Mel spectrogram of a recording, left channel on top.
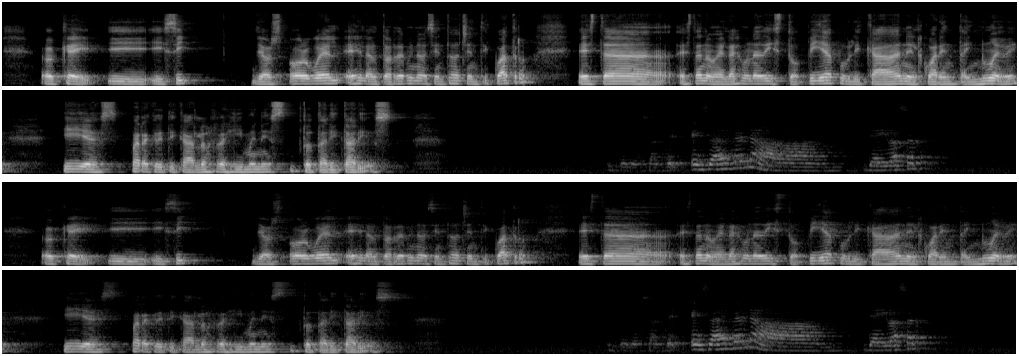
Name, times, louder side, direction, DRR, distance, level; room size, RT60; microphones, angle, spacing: voice 1, 0.1-1.9 2.5-10.2 10.8-14.0, left 5 dB, 70° left, 0.4 m, -23 dB
voice 2, 16.3-19.3, right 1 dB, 15° right, 1.4 m, -44 dB
9.9 x 6.1 x 7.3 m
head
